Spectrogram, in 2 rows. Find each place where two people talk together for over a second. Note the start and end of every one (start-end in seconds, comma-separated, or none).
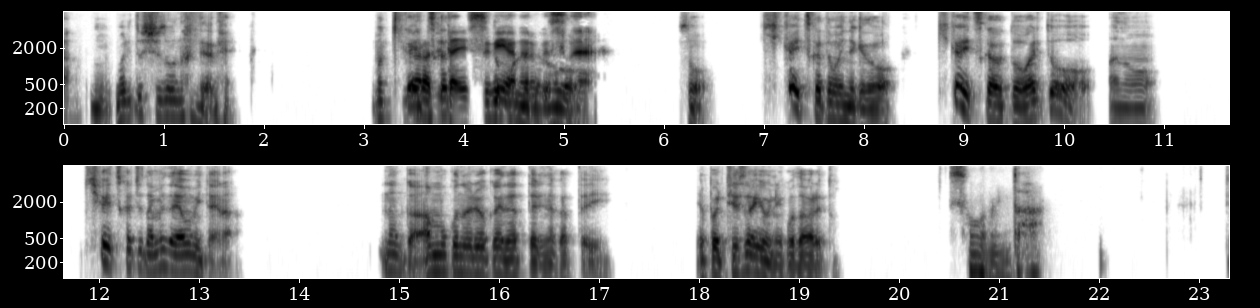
3.4-5.2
